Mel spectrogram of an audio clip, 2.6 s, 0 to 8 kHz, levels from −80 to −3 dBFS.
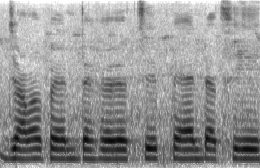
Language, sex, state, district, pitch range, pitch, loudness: Bengali, male, West Bengal, North 24 Parganas, 170-175 Hz, 170 Hz, -13 LUFS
